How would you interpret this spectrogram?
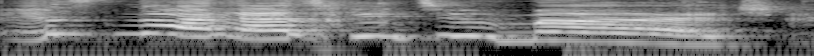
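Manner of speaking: very slow, high, loud mock wail; wailing kid. Imitating the son insisting through tears, slow high wail. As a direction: stretch it out like a crying toddler. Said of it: "He's like".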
